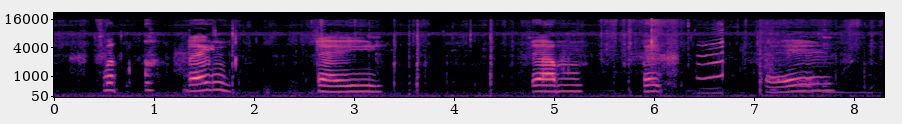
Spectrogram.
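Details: Baby monkeys named Dorn and Dum give a string of short, clear, tonal calls, some flat and some gently rising or falling, separated by brief pauses, with a constant low background hum.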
